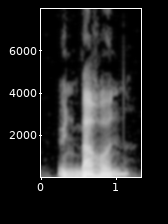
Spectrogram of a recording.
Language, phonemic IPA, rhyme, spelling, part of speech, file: French, /ba.ʁɔn/, -ɔn, baronne, noun, Fr-baronne.ogg
- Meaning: baroness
